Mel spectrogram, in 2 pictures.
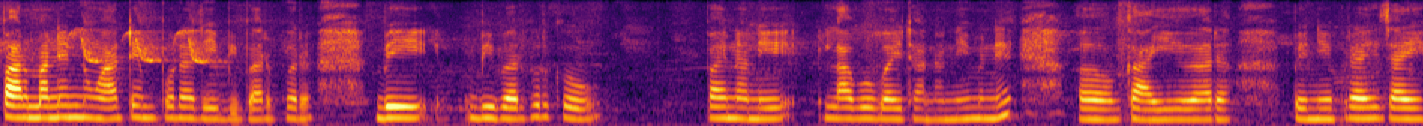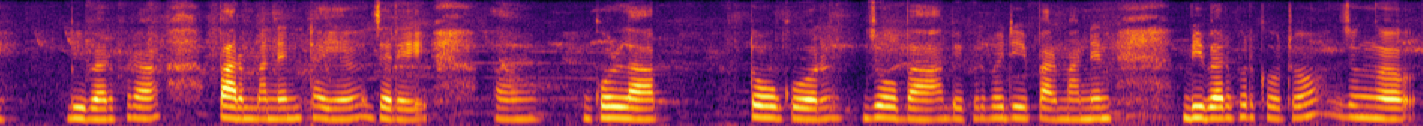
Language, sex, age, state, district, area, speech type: Bodo, female, 18-30, Assam, Udalguri, rural, spontaneous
